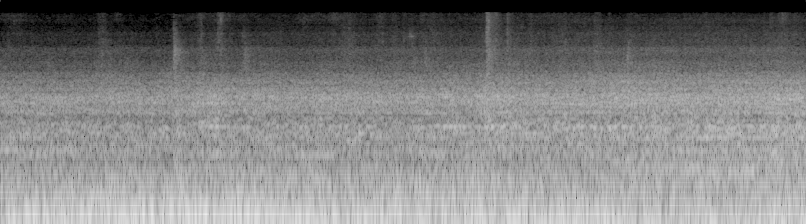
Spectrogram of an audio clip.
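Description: Steady low rumble of a German long-distance train running along the track, heard from inside the carriage, with a couple of faint clicks.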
